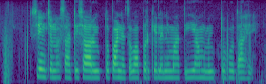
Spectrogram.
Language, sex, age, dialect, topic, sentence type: Marathi, male, 51-55, Standard Marathi, agriculture, statement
